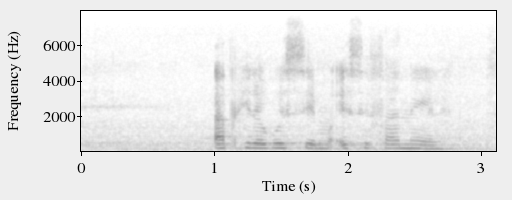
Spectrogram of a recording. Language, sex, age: Zulu, female, 18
